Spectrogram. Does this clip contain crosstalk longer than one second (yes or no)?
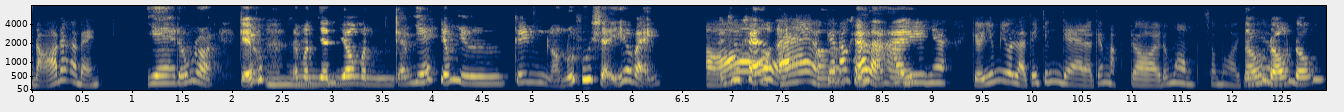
yes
